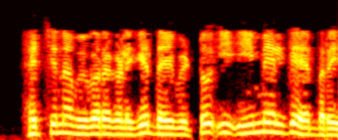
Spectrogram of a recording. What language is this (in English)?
Kannada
